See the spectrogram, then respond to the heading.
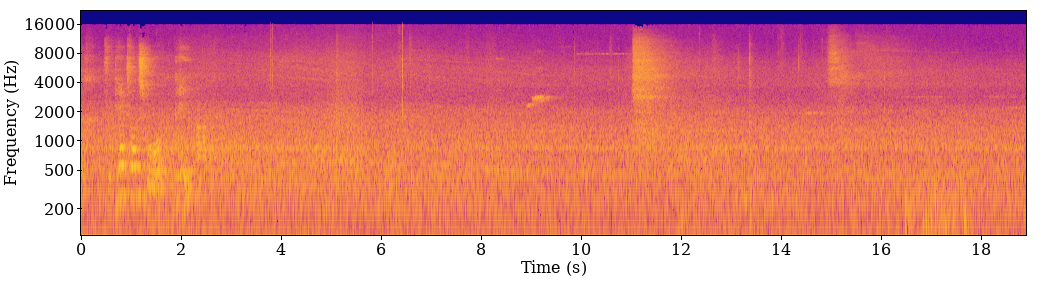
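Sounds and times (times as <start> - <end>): train low hum and rumble: 0.0 - 18.9
air hiss burst: 11.0 - 12.0, 14.9 - 16.0.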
